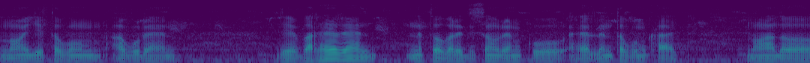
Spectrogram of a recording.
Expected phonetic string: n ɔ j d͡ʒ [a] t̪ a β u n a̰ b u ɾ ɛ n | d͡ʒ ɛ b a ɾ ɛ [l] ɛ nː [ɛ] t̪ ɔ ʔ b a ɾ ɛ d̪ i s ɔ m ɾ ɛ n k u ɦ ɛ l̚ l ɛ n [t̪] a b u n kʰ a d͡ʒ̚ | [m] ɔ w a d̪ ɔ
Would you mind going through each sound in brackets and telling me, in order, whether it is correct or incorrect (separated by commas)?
incorrect, incorrect, correct, correct, incorrect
